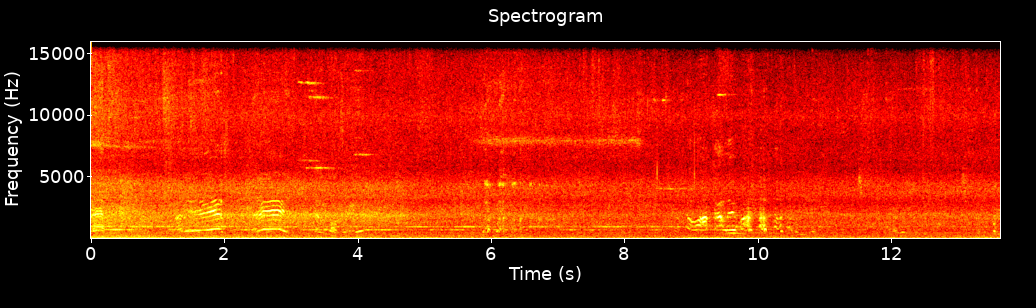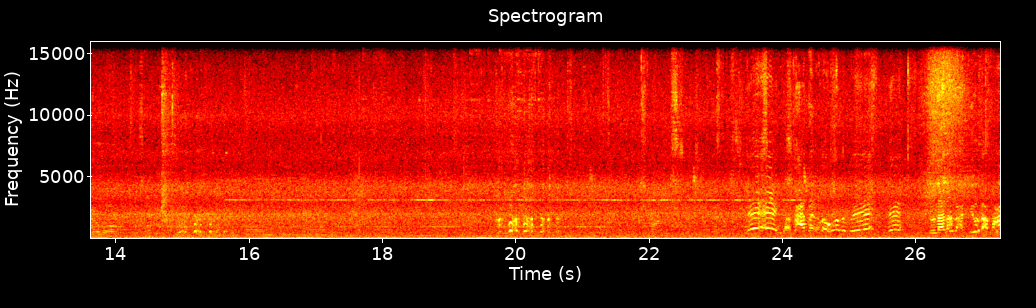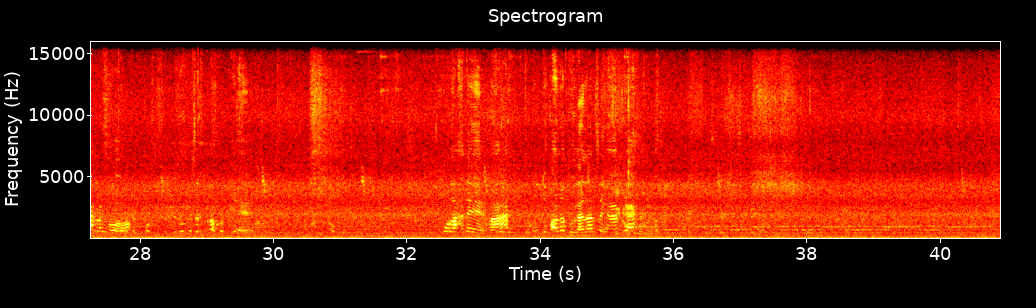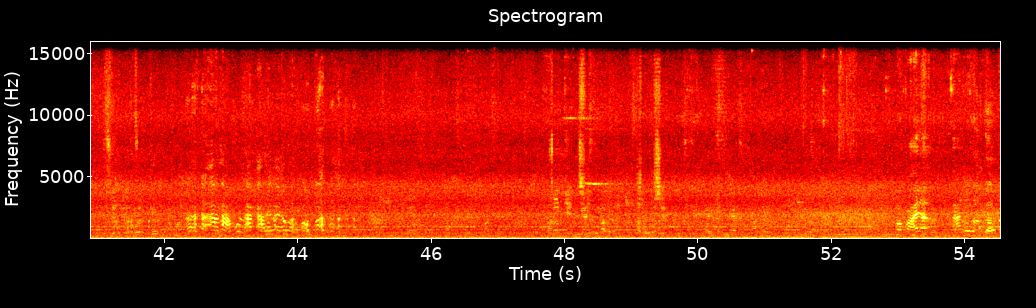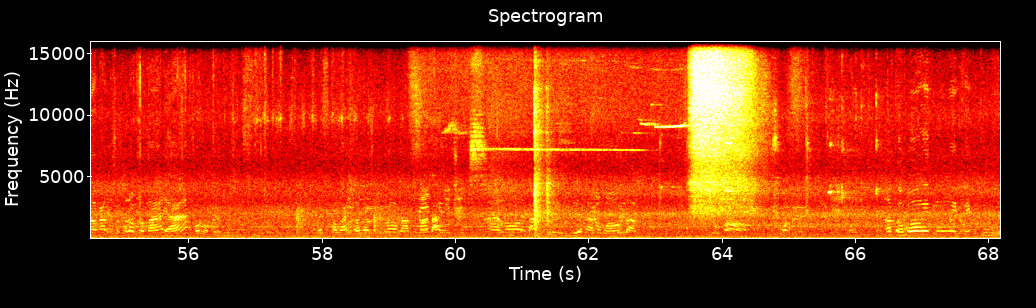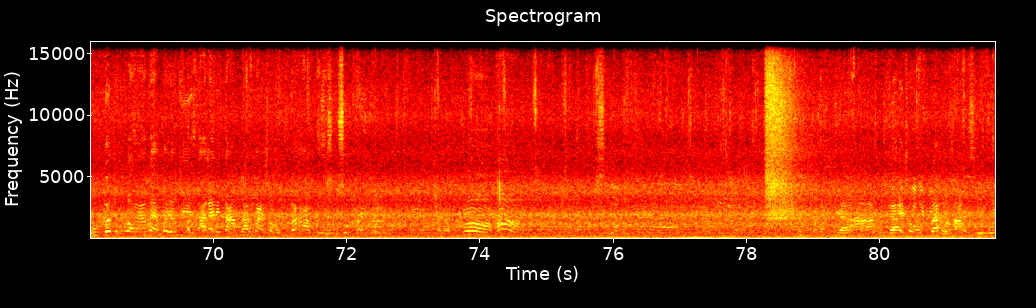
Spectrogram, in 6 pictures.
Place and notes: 龜山區公西里, Taoyuan City - Outside the hospital
Outside the hospital
Sony PCM D50+ Soundman OKM II
Taoyuan City, Taiwan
